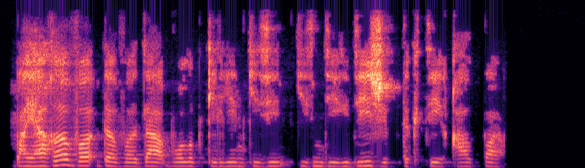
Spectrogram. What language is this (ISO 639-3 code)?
kaz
